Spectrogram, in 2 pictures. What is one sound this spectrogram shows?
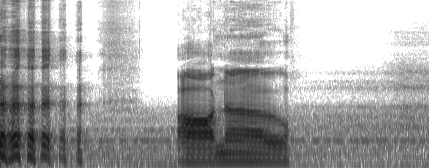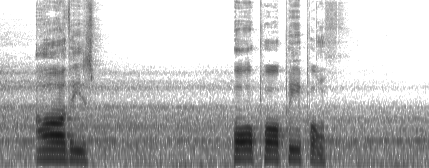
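A young man speaks with animation close to a microphone, in short bursts.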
